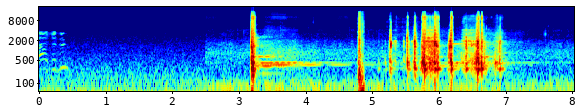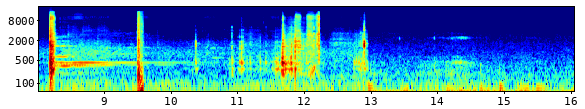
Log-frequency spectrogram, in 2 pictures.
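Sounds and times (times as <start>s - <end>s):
airsoft rifle shots: 3.2s - 7.2s, 8.2s - 10.0s
spring ringing twang: 3.2s - 7.3s, 8.2s - 10.2s
clicks and rattles: 3.2s - 9.2s, 10.3s - 13.0s.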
